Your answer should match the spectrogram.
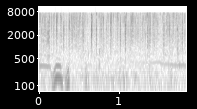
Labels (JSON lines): {"label": "biophony, cascading saw", "recorder": "SoundTrap 600 or HydroMoth"}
